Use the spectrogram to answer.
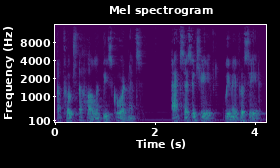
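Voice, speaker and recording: Video game machine soldier, extremely deep, crackling gravel, calm, clipped, logical, robotic processing. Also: male voice, moderate pace. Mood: flat, procedural. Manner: clipped, formal, emotionless phrasing. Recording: game audio under loud music.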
